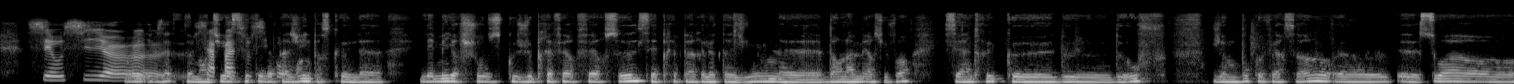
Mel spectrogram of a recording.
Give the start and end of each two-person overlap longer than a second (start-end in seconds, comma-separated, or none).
1.2-3.0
